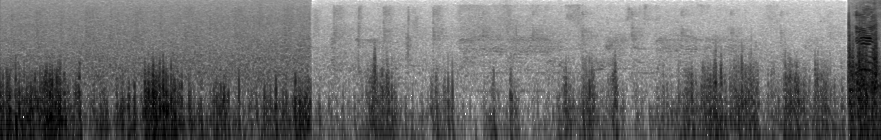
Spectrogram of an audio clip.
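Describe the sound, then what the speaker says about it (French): Strong coastal wind in Brittany roars and buffets the microphone in heavy, uneven gusts, a continuous low rumble with no talking. "Le vent atteint ici des centaines de km/h."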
